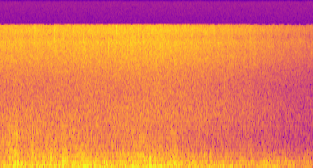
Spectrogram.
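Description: Rain and rolling thunder sound effect at the close of a song, fading out steadily.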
